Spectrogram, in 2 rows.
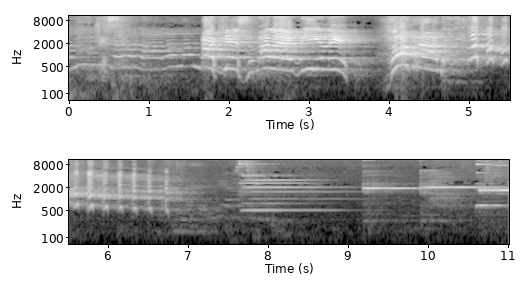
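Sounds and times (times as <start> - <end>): woman's theatrical cackle: 4.8 - 6.9.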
